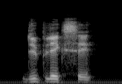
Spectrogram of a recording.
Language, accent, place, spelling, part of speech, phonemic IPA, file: French, France, Lyon, duplexer, verb, /dy.plɛk.se/, LL-Q150 (fra)-duplexer.wav
- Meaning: to link two points (with cables, wires, etc.)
